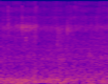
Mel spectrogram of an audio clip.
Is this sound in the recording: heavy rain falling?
yes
